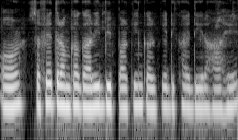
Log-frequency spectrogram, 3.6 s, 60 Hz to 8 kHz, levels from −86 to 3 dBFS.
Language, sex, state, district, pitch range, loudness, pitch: Hindi, female, Arunachal Pradesh, Lower Dibang Valley, 185-195 Hz, -14 LUFS, 190 Hz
